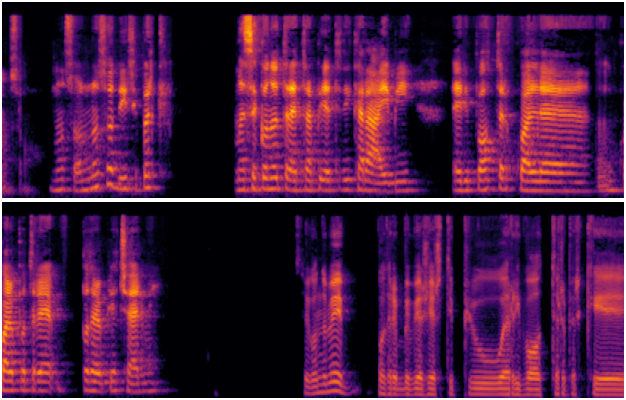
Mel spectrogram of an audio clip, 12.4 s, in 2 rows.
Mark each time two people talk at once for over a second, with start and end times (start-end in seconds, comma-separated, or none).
none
